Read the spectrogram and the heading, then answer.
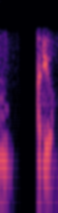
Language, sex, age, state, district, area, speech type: Sanskrit, male, 18-30, Punjab, Amritsar, urban, conversation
